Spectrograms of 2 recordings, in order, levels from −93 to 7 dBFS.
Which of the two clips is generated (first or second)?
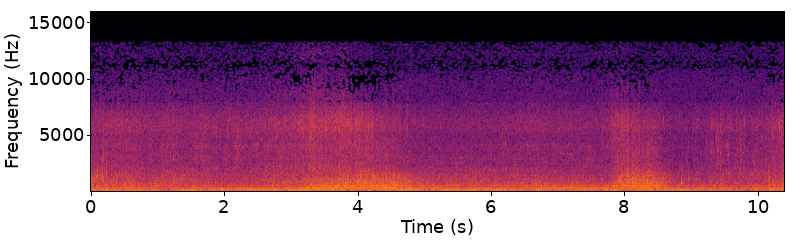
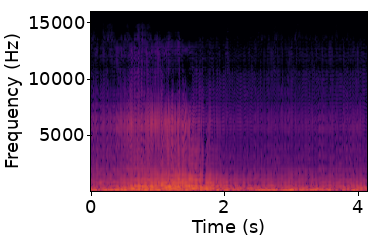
second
